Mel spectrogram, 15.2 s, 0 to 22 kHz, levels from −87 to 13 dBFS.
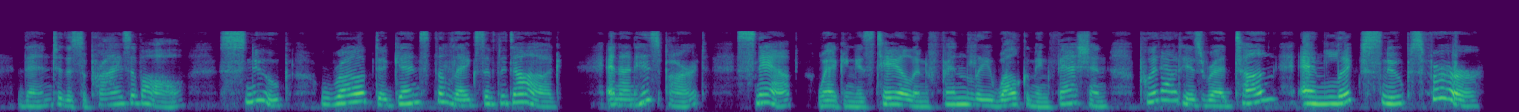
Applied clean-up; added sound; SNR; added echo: neural mask model Resemble Enhance denoiser.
